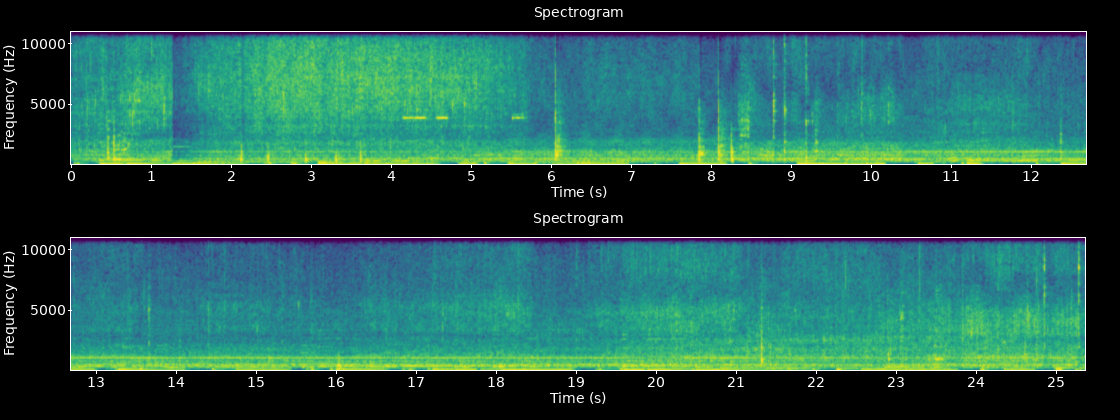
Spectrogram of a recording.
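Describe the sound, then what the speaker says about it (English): Vegetables for a skirt steak stir fry hit a hot pan and sizzle loudly and steadily throughout, with occasional clatters from stirring and no talking. "Let's add the vegetables."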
